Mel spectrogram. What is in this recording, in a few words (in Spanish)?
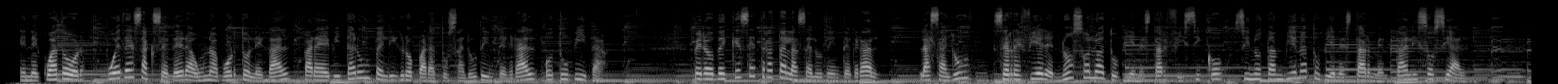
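Explainer Español Latam; Ecuador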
